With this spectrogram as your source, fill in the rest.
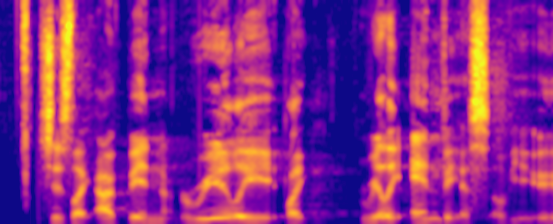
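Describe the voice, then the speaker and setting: There is noticeable background noise behind the speaker. He is a man with a Scottish accent. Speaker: pastor. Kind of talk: sermon. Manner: animated.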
